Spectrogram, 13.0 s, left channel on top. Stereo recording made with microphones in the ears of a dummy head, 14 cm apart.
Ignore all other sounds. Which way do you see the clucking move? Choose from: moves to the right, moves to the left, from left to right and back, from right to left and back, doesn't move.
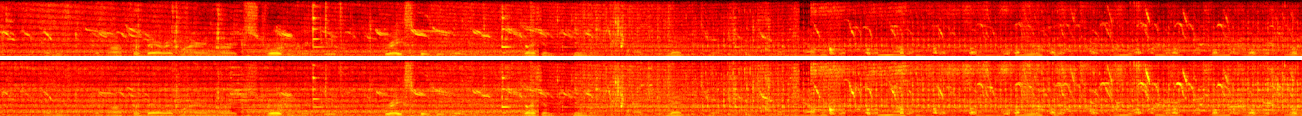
moves to the right.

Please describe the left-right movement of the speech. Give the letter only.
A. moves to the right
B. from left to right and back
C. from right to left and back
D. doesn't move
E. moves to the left
A.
